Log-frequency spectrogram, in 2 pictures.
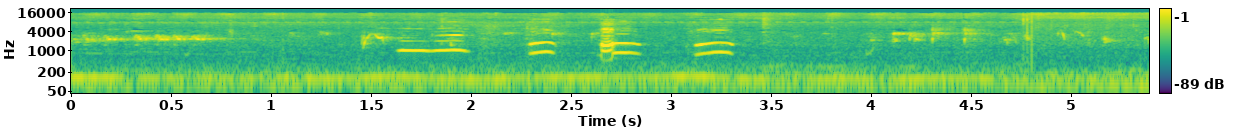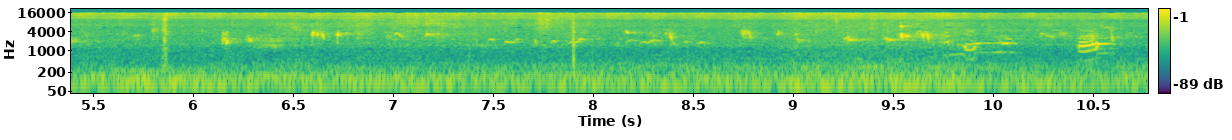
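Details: Wild baby monkey calling repeatedly after losing its playmate: a run of short, arched, whistled cries in quick succession, then fainter scattered squeaks later, over a steady low rumble.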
